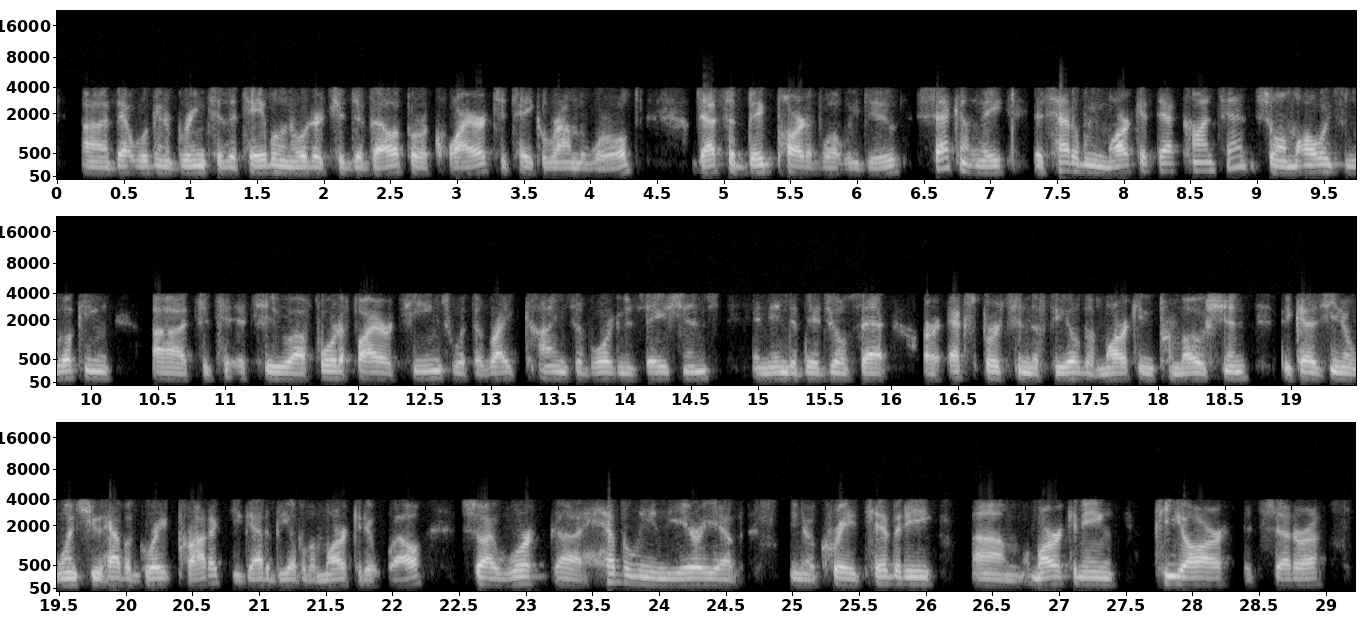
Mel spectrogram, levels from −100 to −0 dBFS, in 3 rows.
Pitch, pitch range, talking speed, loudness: 115 Hz, 110-120 Hz, 205 wpm, -26 LUFS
